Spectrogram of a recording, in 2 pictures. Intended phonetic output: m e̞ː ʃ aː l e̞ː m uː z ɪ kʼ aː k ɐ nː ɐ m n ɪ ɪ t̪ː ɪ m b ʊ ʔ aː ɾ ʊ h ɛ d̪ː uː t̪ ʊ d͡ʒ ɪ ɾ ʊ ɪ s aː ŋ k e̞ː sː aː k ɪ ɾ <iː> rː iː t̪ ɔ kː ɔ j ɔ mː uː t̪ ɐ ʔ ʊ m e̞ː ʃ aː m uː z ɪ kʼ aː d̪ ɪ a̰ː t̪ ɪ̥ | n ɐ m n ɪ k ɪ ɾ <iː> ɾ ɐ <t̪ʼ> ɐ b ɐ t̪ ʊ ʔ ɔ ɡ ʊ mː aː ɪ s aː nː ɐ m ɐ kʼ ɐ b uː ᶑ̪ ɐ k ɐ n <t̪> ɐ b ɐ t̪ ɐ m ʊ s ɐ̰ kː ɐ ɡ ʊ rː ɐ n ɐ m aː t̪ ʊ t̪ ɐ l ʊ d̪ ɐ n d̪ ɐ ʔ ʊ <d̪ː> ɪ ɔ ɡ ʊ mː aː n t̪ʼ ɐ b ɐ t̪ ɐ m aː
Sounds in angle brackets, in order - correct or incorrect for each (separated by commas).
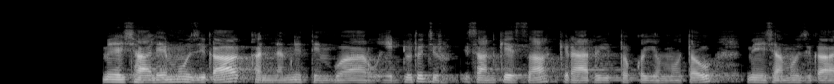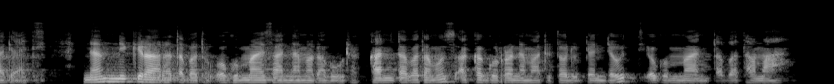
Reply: incorrect, incorrect, correct, incorrect, incorrect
